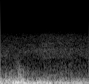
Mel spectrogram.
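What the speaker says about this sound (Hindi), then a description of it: "हवा चलती हुई, लेग साइड काफ़ी तेज" Wind at an outdoor cricket match buffets the microphone in a steady low rumble with gusty swells, loud and close, with no voices.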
